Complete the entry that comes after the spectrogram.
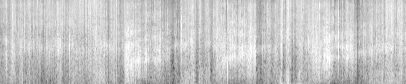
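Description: A thin wooden or bamboo ear pick held in the fingers scratches and scrapes inside the canal of a white silicone ear mounted on a black binaural microphone. Close, dry crinkling and crackling scrapes fill the clip, with a bright mid-range texture and louder bursts of rubbing.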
